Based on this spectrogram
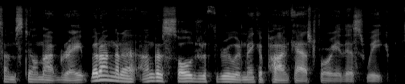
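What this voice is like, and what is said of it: Sick-sounding voice. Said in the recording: “I was sick, and well, as you can probably tell from my voice,”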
